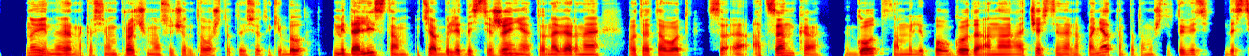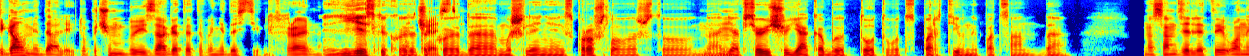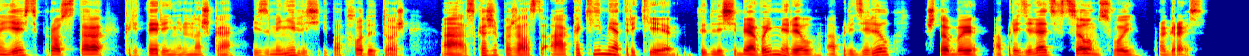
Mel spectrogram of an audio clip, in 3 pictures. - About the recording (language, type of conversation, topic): Russian, advice, Как мне регулярно отслеживать прогресс по моим целям?
- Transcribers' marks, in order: none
